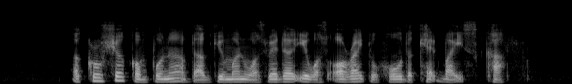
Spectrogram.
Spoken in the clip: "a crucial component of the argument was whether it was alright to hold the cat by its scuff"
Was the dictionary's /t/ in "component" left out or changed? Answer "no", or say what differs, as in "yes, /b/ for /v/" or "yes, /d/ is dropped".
yes, /t/ is dropped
